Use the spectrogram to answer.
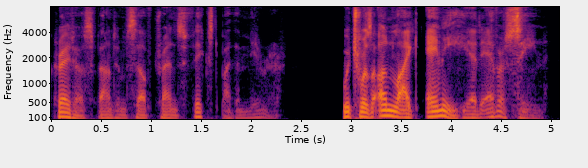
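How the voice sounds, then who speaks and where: A man narrating an audiobook with a dramatic, expressive delivery. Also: deep voice, normal speed, husky, dry recording.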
